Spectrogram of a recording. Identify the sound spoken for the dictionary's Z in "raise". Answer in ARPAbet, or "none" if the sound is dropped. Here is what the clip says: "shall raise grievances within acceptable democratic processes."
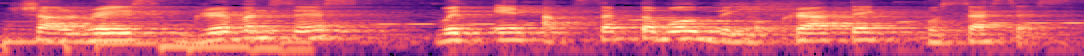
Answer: S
